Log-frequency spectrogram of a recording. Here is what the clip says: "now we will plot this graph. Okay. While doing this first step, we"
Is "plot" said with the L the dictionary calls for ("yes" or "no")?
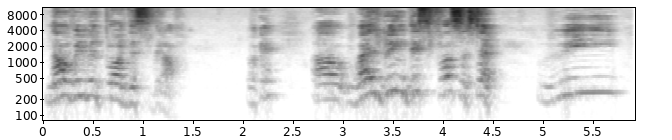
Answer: no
